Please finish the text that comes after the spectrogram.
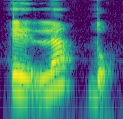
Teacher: nos damos cuenta que la sílaba tónica cae en la sílaba la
